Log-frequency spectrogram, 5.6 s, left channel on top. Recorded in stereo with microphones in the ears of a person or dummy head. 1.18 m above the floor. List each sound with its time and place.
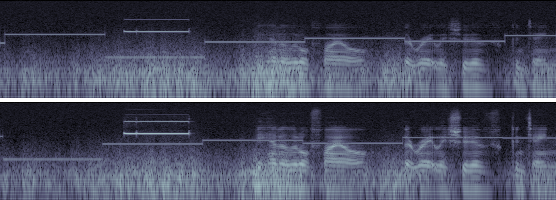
1.2 s an alarm: 85° right
2.6 s a man speaking: 65° right (ahead or behind)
